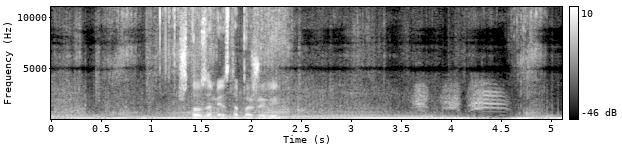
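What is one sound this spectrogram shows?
Tyres crunch over rough gravel.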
